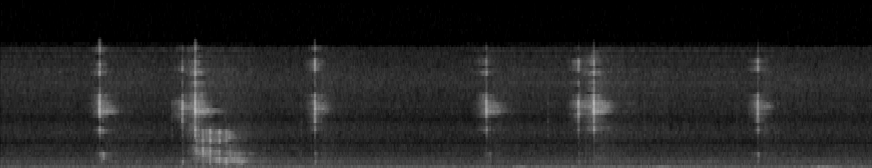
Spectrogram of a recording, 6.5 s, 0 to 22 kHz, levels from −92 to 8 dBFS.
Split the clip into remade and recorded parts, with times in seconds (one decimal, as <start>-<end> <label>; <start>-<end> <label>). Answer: 0.0-1.9 remade; 1.9-3.5 recorded; 3.5-5.8 remade; 5.8-6.5 recorded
